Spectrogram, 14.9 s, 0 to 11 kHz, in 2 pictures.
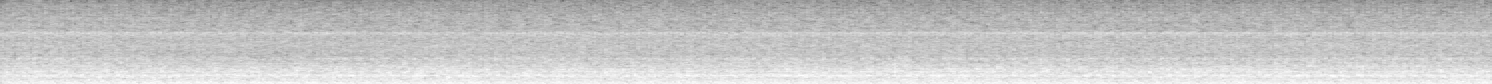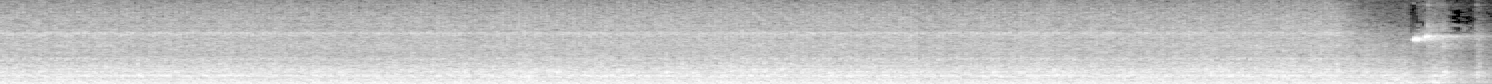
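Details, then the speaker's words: VW T4 with AAB diesel engine, 250 km driven, during idle check: even, steady diesel clatter at settled idle with no misses or hunting; owner judges the sound normal. "Joten ääni mielestäni on normaali."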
